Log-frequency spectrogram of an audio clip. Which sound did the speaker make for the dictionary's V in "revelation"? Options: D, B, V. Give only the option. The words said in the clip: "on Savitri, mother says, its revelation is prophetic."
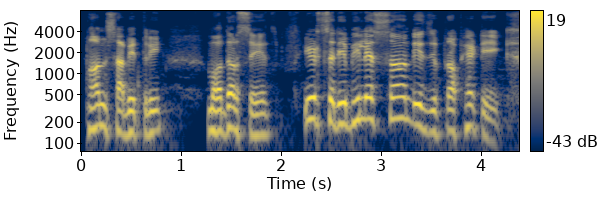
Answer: B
